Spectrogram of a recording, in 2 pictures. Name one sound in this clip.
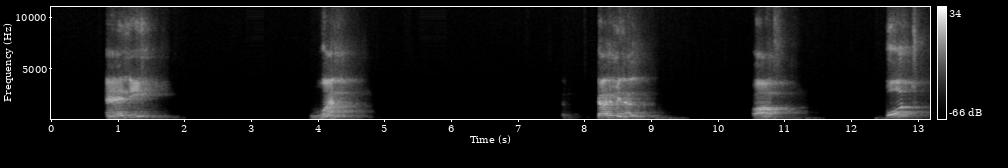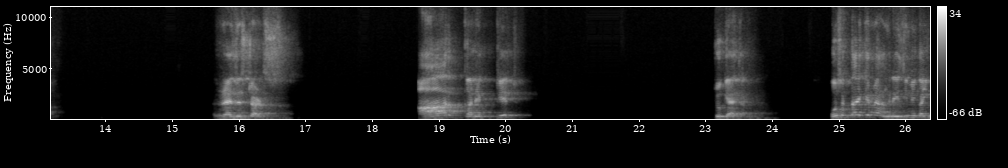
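A man speaks slowly and calmly into a microphone, in short phrases with pauses.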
